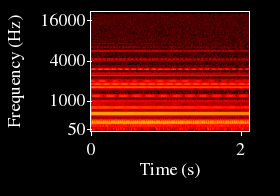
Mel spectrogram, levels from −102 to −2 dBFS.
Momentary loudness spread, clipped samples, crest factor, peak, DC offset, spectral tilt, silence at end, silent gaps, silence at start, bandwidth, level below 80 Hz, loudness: 3 LU; under 0.1%; 10 dB; -32 dBFS; under 0.1%; -4.5 dB/octave; 0 s; none; 0 s; over 20 kHz; -72 dBFS; -43 LUFS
